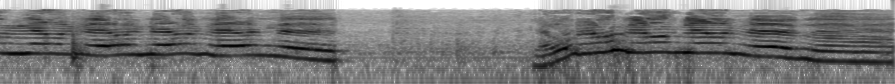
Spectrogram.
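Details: Domestic cat giving two long, loud, nasal meows separated by a second of quiet. The first holds steady and then sags, and the second swoops upward before levelling and dropping away.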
